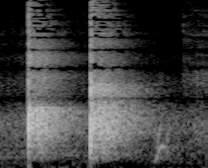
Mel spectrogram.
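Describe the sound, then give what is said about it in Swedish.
Two sharp, loud hand claps about half a second apart, each ringing briefly, followed by a faint, short low blip as a clap-activated lamp switches off. The clap sensor is a small microphone with a small radio transmitter. No one speaks. “Så klappar man igen då så... Så slocknar den. Här är klappsensorn.”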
